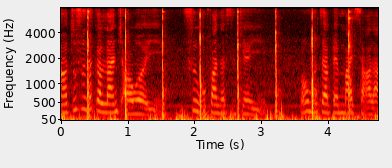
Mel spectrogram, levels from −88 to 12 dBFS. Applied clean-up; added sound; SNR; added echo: none; Wood; -2 dB; none.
